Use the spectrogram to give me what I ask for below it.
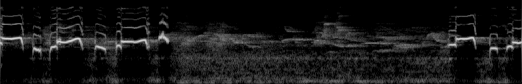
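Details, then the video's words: Powerful whistled song of an oriental magpie-robin, used to coax untrained kacer into singing: rapid loud whistles at the start, soft chattering warble in the middle, then renewed sharp whistles. "terapi Kacer bahan langsung ngeplong buka paruh gacor power suara keras"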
